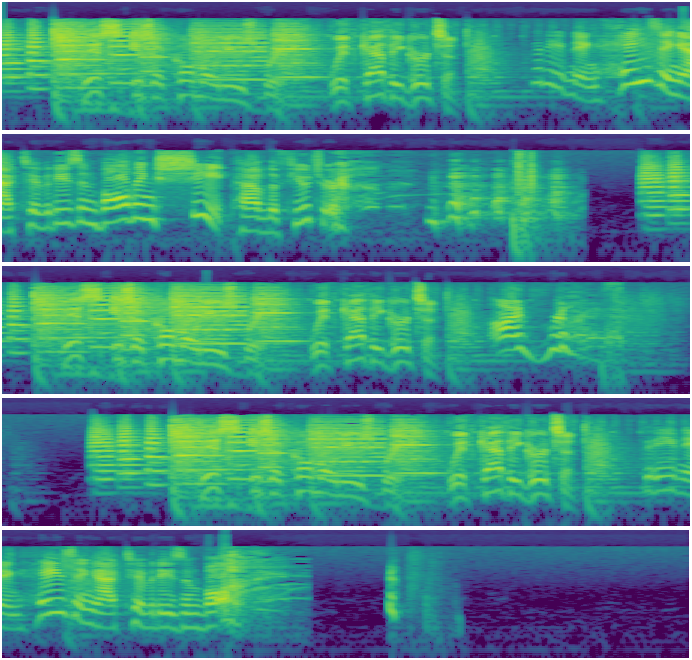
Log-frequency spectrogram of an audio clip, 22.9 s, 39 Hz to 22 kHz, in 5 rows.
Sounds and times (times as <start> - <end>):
Music: 0.0 - 4.7, 8.8 - 20.4
Speech: 0.6 - 6.9, 9.6 - 13.3, 15.1 - 20.1.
